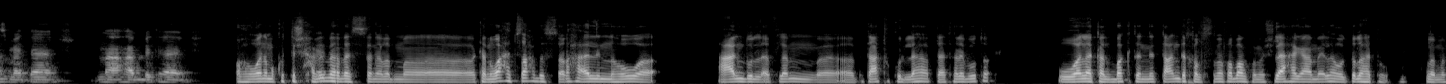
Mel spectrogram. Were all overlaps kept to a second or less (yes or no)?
yes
